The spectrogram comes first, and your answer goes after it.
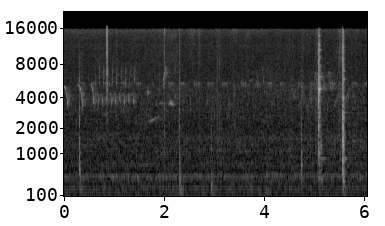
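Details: Bees in a blue hive during a hive check on June 20, 2022: a steady, low droning hum with layered tones, broken by scattered sharp clicks and knocks from handling the hive.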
